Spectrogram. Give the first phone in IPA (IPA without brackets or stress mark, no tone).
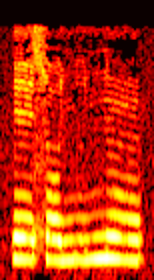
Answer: ɛ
